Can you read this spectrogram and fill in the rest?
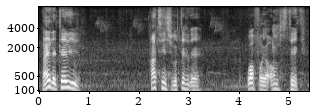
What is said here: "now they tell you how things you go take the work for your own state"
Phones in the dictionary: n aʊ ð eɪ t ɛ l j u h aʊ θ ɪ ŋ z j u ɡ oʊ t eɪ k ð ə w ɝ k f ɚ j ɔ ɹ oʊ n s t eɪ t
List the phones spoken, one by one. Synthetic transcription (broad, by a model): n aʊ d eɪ t ɛ l j u h aʊ t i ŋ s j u ɡ oʊ t eɪ k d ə w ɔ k f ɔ j ɔ oʊ n s t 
